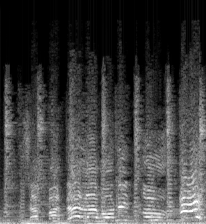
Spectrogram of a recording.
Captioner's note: mariachi music; clapping, cheering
